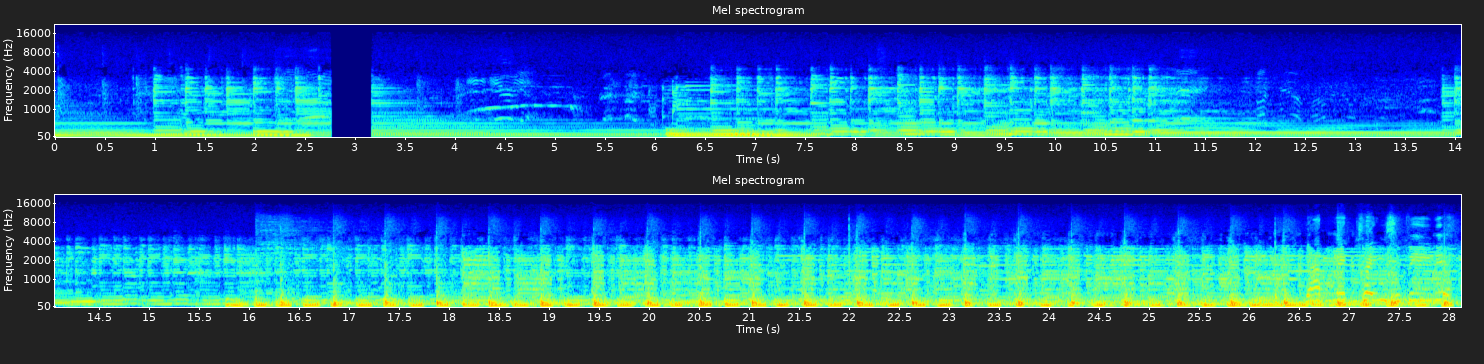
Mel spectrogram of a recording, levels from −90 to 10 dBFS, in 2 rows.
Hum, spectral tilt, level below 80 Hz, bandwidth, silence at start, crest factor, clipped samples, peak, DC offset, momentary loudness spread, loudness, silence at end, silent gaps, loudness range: none; -7 dB/octave; -34 dBFS; 11 kHz; 0 s; 20 dB; under 0.1%; -6 dBFS; under 0.1%; 16 LU; -26 LUFS; 0 s; 2.78-3.17 s; 12 LU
